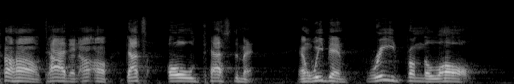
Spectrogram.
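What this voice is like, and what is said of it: Mock deep Southern US accent. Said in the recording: “I put you in a deep southern accent when I imitate you”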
